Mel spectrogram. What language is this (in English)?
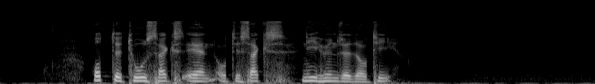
Norwegian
